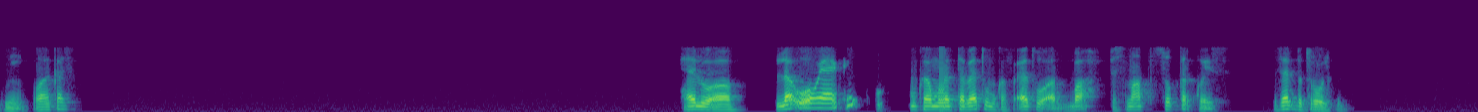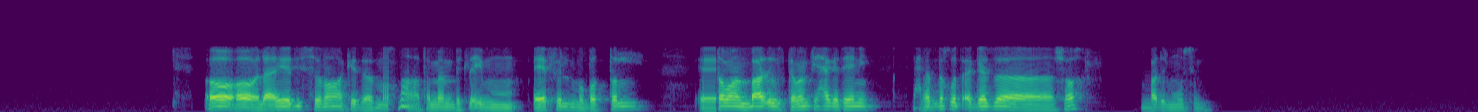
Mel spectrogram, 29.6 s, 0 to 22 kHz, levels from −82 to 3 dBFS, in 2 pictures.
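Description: Packet loss with last packet repeated at 9.40, 13.92, 18.62, 21.84 (100 ms) and 26.24 s (60 ms; others 40 ms): the previous packet loops, producing buzzy robotic stutters.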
